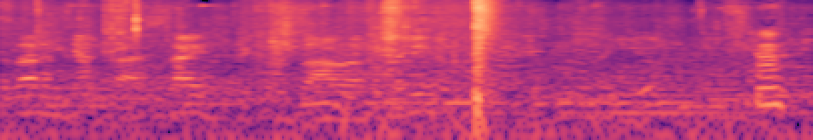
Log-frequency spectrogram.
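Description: Faint voices of other people talking among steady background noise. One sharp click stands out about two and a half seconds in.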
